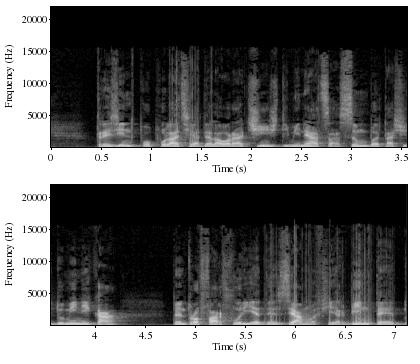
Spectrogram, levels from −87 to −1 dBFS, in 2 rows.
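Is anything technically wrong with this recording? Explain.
Yes. Processor overload crackle occurs twice in this speech clip: from 1.19 to 1.61 s, ending just before "la ora", and from 5.70 to 7.01 s, starting after "duminica pentru o farfurie". The processor misses the deadline on many very short buffers, around a millisecond and a half each, in quick succession. Each missed buffer is skipped, leaving a hard-edged gap. The gaps pile up into a gritty, tearing crackle over the speech, much longer in the second burst.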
